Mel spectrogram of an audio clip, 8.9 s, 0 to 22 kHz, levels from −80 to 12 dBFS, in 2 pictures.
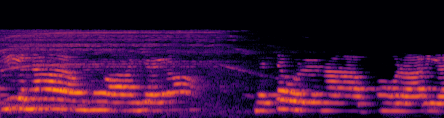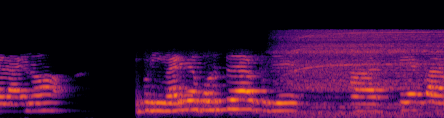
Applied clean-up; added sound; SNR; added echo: classical method WPE with log-MMSE.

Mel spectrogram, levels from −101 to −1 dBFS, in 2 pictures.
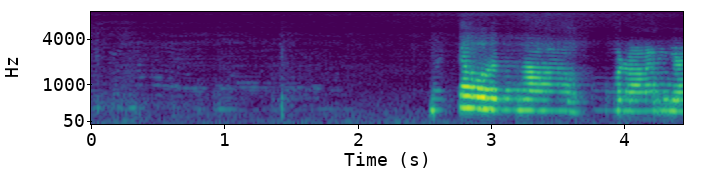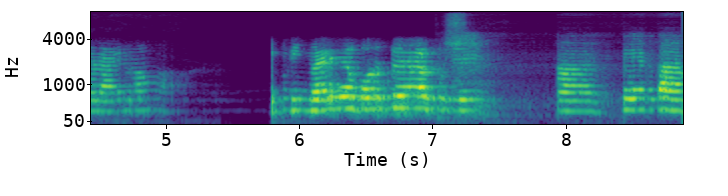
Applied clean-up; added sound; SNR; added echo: neural mask model DeepFilterNet 3.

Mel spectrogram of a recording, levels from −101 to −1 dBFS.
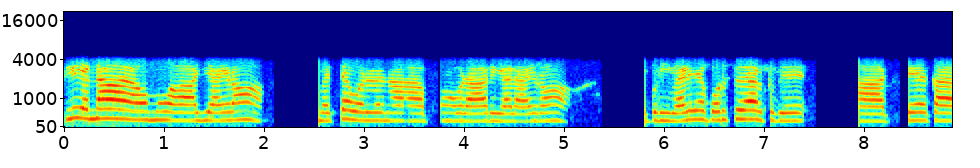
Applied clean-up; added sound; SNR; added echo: none; none; none; none.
